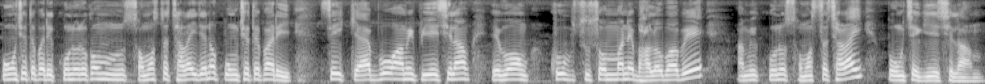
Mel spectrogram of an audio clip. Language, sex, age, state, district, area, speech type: Bengali, male, 30-45, West Bengal, Jhargram, rural, spontaneous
